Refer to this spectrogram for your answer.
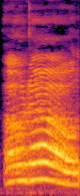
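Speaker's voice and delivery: loud, high mock-dramatic exclamation; hammed-up storybook dismay; mock alarm. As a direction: cry it out in playful alarm. Acts out adventure-book dramatic moment.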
